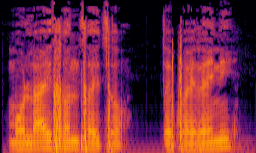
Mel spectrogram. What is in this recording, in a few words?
fine nepali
